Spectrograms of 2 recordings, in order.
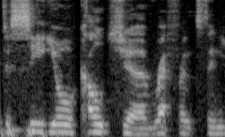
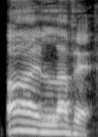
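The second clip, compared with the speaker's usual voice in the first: louder, more excited repeat of I love it; 4 semitones higher, 12 dB louder than usual. Real, not acted. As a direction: really belt out I love it. Host repeating his reaction, louder.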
